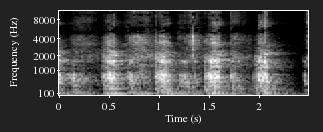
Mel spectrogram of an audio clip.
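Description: Scissors cutting through brown pattern paper, a crisp snip about twice a second.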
